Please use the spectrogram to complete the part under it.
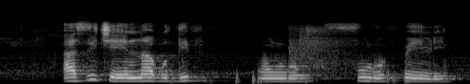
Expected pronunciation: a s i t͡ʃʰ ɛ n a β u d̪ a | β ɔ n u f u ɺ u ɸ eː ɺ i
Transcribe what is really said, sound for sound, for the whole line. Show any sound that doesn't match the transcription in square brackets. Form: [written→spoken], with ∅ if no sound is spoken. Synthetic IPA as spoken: a s i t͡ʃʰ ɛ n a β u d̪ [a→i] | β [ɔ→u] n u f u ɺ u ɸ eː ɺ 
